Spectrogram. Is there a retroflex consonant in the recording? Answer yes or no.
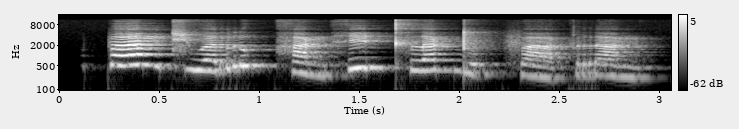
no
